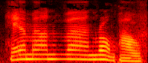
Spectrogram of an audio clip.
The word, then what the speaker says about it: Herman Van Rompuy: For the record, Jeremy, this is how the BBC's pronunciation computer tackles the name. Herman Van Rompuy.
